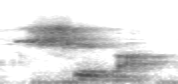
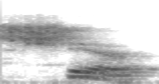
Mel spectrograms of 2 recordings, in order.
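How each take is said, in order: First: The word ends with a short final vowel. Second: The word ends without the final vowel. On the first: This is how it is said in Sanskrit. "in Sanskrit, you would always pronounce that final A" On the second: This is how it is said in a regional dialect. "her guru drops the A, the short A"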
